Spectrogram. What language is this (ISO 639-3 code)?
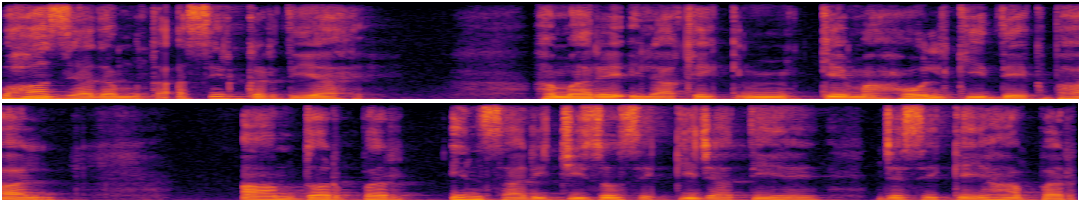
urd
